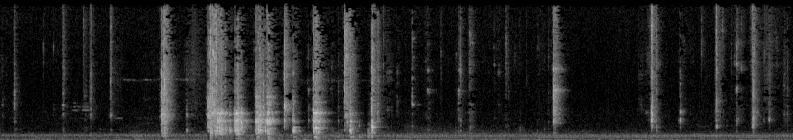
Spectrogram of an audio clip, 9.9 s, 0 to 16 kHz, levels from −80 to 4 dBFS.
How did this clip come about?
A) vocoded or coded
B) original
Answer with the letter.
B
